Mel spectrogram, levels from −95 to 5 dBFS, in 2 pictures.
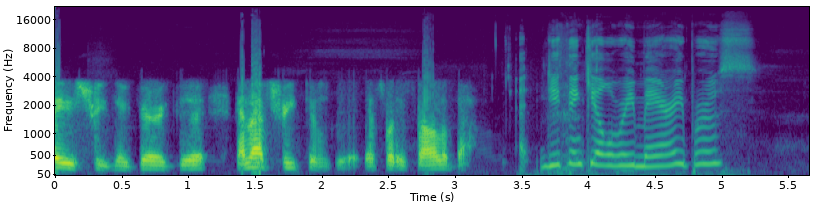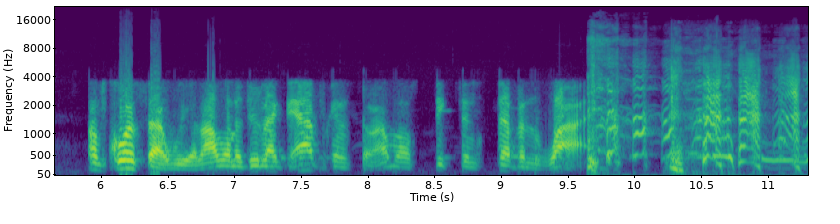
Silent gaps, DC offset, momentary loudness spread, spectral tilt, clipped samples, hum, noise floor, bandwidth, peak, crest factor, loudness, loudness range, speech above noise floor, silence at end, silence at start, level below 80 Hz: none; under 0.1%; 16 LU; -4.5 dB/octave; 0.1%; none; -64 dBFS; 15 kHz; 0 dBFS; 16 dB; -16 LUFS; 6 LU; 48 dB; 0 s; 0 s; -54 dBFS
